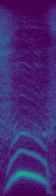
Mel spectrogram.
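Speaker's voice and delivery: sharp impressed whew, pitched high; loud whew. Real, not acted. Reacting to the main event.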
